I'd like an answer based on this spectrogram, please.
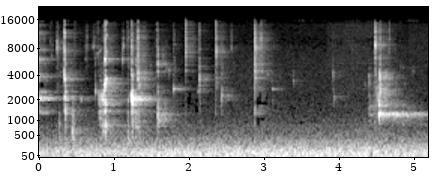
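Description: Water drops falling from a chrome bathroom faucet into a sink: sharp, ringing plinks, four close together in the first second and a half and one more near the end, over a low room hum.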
